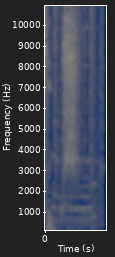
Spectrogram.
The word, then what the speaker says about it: Fuchs: fuchsia is the German term for Fox and pronounced fooks with the short all sound Fox okay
